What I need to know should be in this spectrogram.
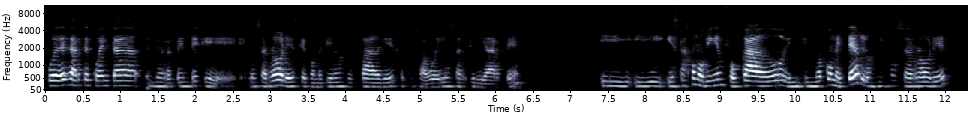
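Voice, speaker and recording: A middle-aged woman co-hosting a podcast, a psychologist talking in a relaxed, reflective way, often pausing with fillers and asking "right?". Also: on the low side, highs cut off. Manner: reflective, many fillers and tag questions. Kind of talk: casual conversation.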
